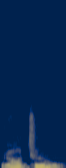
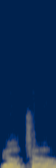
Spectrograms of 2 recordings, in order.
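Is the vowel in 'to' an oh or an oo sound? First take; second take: oo; oh. First: The word 'to' has an oo vowel. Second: The word 'to' rhymes with 'go'. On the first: The speaker calls it right. "but go to" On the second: The speaker calls it wrong. "It's not go to"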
